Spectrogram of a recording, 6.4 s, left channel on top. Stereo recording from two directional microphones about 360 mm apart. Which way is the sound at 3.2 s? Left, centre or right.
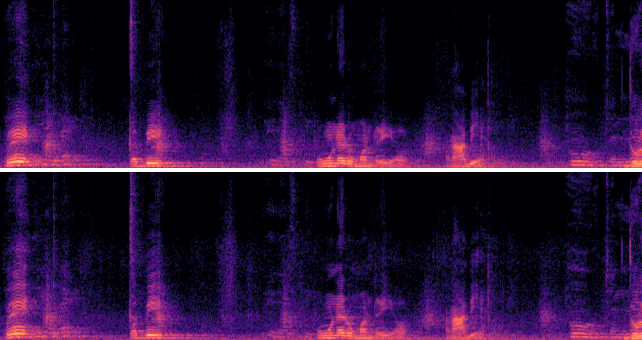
Centre.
